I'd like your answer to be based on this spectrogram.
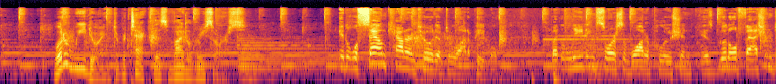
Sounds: Speech, Music

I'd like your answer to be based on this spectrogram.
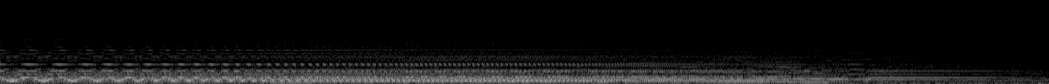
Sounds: Synthesizer

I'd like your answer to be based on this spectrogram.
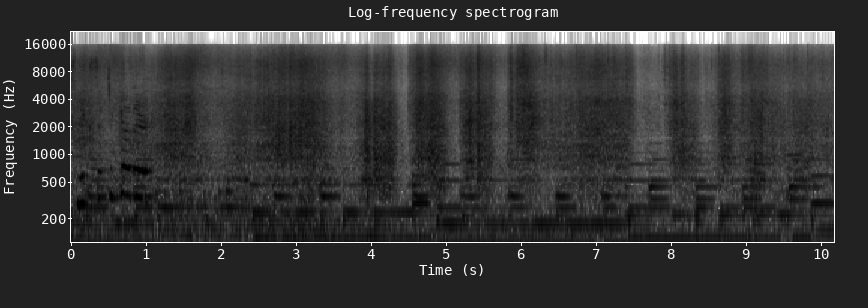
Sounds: inside a small room, Speech, Music

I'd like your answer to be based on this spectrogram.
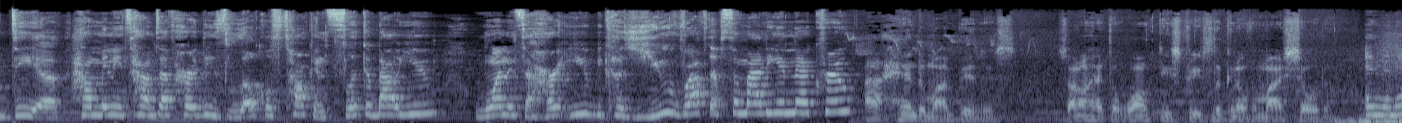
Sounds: Speech, Music

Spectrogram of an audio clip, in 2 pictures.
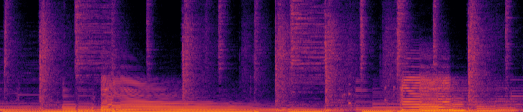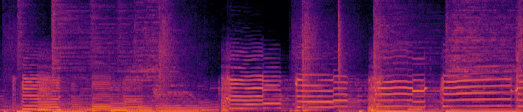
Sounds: Musical instrument, Electric guitar, Guitar, Music, Plucked string instrument

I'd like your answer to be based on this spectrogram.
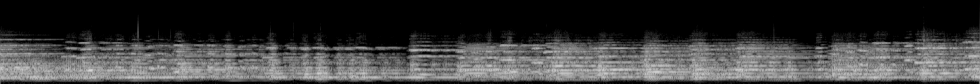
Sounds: Musical instrument, Music

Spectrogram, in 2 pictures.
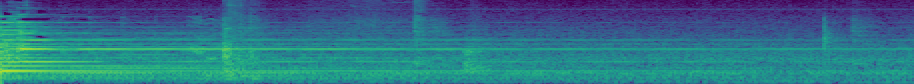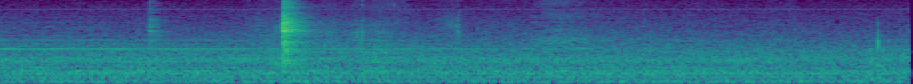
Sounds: Piano, Keyboard (musical), Musical instrument, Music, Electric piano

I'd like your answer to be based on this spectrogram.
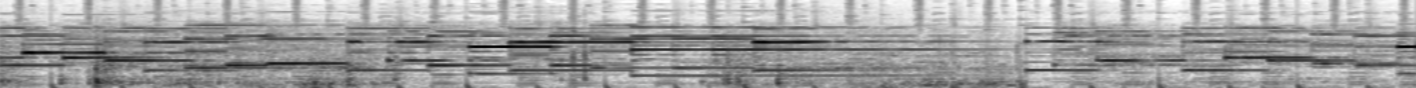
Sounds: ice cream truck

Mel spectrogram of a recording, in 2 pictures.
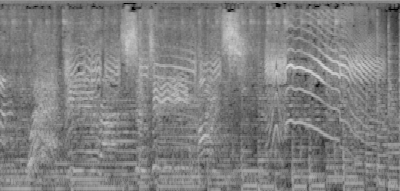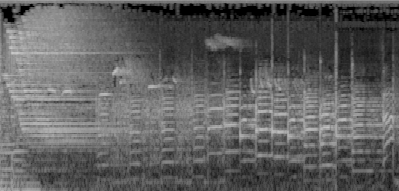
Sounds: Music

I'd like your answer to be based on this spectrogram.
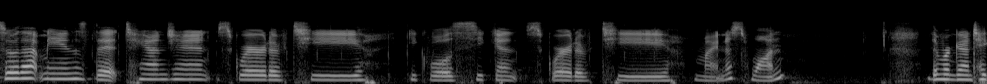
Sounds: Speech

